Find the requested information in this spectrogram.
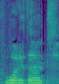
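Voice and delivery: squeaky high "What is that?" meme; drawn-out high-pitched bit; mock high meme voice. Goofing at the dog in a squeaky voice.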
